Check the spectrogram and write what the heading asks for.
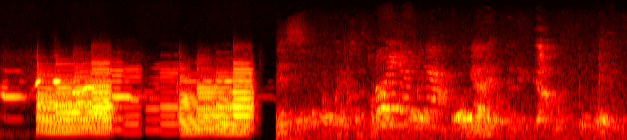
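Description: Electric guitar music with effects that cuts off abruptly about two and a half seconds in. It is followed by quieter, indistinct voices in a room.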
